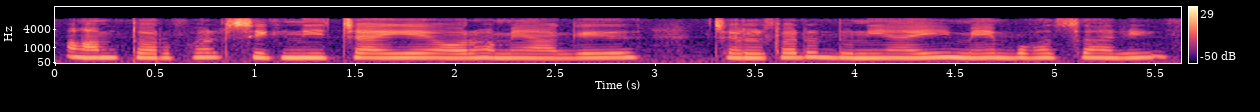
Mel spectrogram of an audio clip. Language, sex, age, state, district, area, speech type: Urdu, female, 18-30, Telangana, Hyderabad, urban, spontaneous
